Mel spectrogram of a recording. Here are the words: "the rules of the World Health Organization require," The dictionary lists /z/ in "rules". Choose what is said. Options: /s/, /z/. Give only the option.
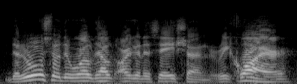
/s/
